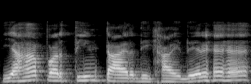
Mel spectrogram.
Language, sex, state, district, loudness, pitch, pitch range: Hindi, male, Jharkhand, Garhwa, -14 LUFS, 175 Hz, 145-190 Hz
